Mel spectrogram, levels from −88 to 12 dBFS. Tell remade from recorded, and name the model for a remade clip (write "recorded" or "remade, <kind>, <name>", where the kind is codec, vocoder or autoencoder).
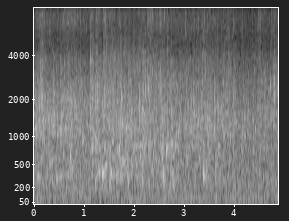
remade, vocoder, Vocos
